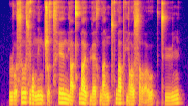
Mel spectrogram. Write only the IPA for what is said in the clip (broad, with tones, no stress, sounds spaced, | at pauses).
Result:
ɻ ɤ̰˨˩ s ɹ̩˥ s w ɔ˥˧ n̪ i˥˩ n ʈ͡ʂ ɤ̰˨˩ t͡sʰ e˥ ɪ̯ n̪ j ä̰˨˩ kʰ w a˥˩ ɪ̯ p ɥ ɛ˧˥ x w a˧˥ n t͡sʰ w ä˥ pʰ j ɑ˧˥ ʊ̯ s ɑ̰˨˩˦ ʊ̯ | t̪ʰ y˧˥ n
